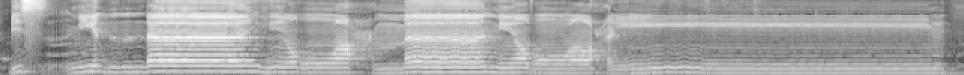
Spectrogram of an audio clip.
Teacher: Mad tabi'i atau panjang 2 harokat atau dinamakan mad asli, panjangnya harus setara, tidak boleh beda-beda.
